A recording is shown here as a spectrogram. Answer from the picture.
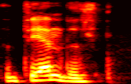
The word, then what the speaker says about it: tiendas: How do you say it? Tiendas. – Las tiendas. Yeah, las tiendas.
